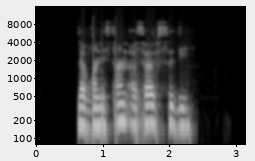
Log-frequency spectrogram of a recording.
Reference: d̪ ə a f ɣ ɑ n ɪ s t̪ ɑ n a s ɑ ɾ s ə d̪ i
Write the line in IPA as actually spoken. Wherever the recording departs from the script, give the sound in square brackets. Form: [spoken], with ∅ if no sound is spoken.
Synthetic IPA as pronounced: d̪ ə a f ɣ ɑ n ɪ s t̪ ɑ n a s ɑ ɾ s ə d̪ i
